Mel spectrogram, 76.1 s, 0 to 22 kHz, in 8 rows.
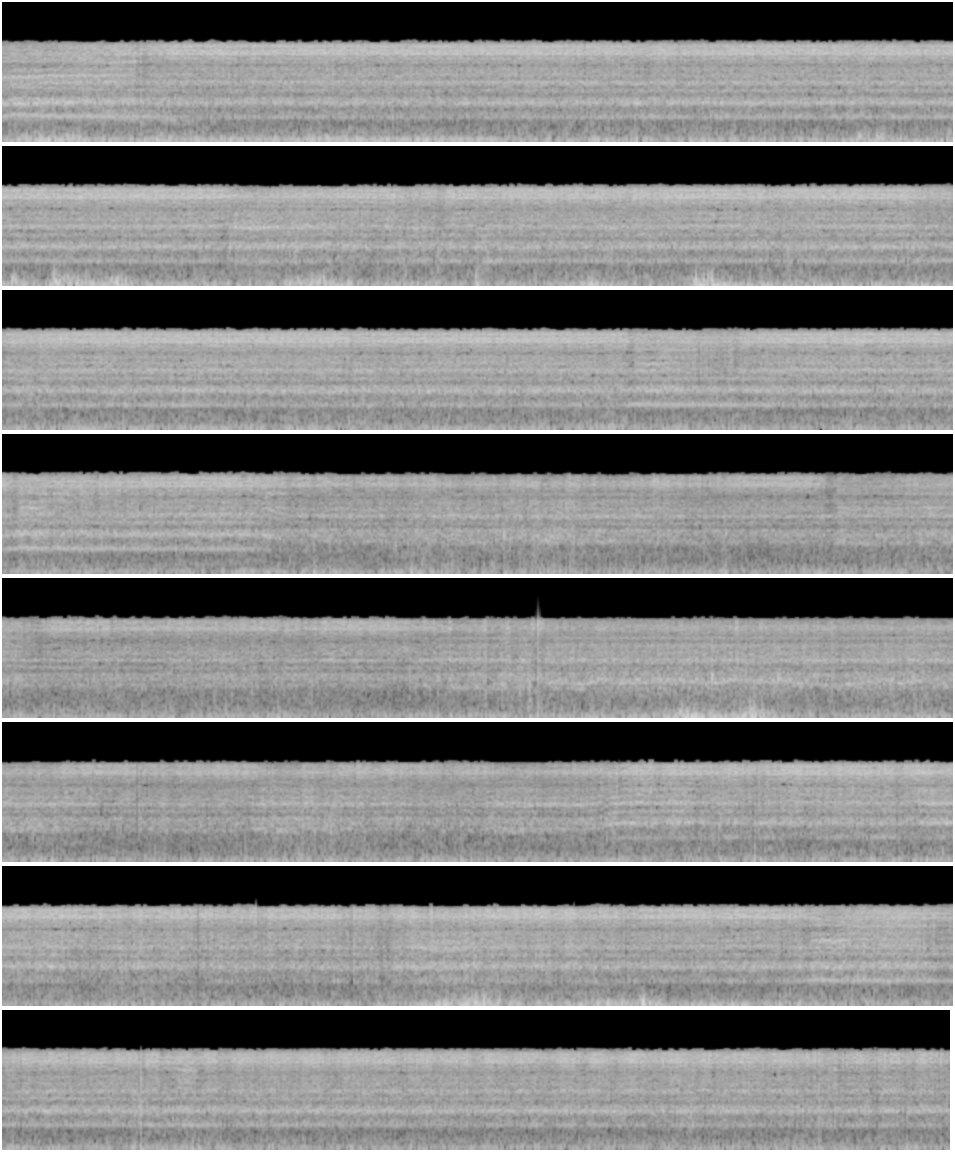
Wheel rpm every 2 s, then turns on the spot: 160, 160, 160, 160, 160, 160, 160, 160, 160, 160, 160, 160, 160, 160, 160, 150, 120, 120, 120, 120, 120, 110, 110, 110, 120, 120, 120, 160, 160, 160, 160, 160, 160, 160, 160, 160, 160, 160.
none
